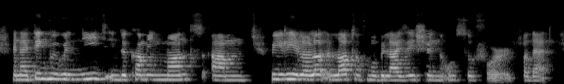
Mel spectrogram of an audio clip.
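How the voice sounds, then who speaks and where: Over noticeable background noise, the speaker goes at a fairly quick pace with monotone, flat intonation. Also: woman, fairly high pitch for a woman. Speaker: human rights advocacy director. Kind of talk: presentation. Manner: fast.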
